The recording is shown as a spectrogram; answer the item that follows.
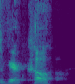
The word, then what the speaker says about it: Virchow: It's spelled V-I-R-C-H-O-W. We were taught it in school. We've all been calling it Verschall. but go Google Scholar, how do you say Verschall in German? Because it's a German physiologist. and it's varicose.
